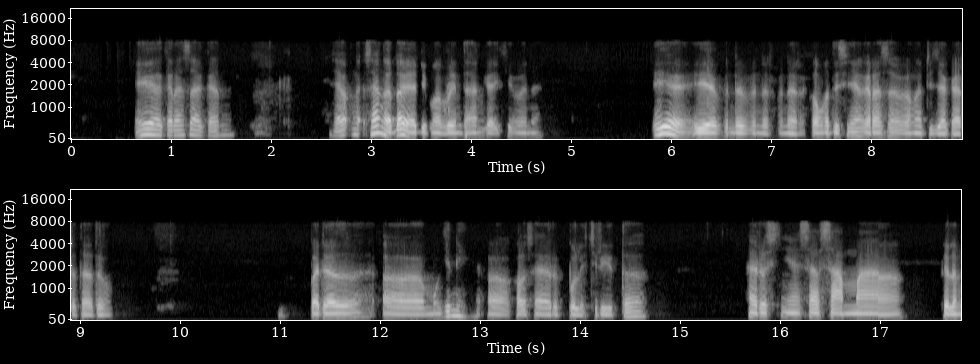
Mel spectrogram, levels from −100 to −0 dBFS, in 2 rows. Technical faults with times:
15.33-16.99 section at the wrong speed

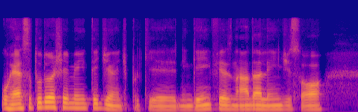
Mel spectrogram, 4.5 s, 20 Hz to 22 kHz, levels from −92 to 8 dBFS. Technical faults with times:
none

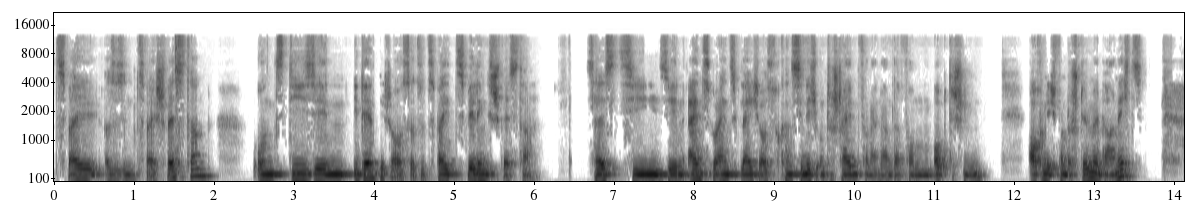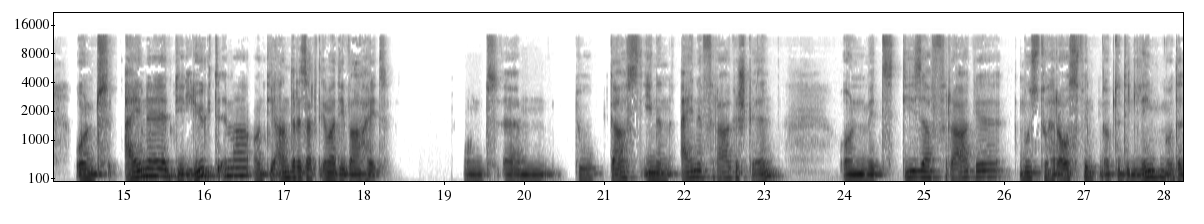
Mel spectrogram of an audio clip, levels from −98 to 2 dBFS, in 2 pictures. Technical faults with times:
1.52-1.54 DAB burbling

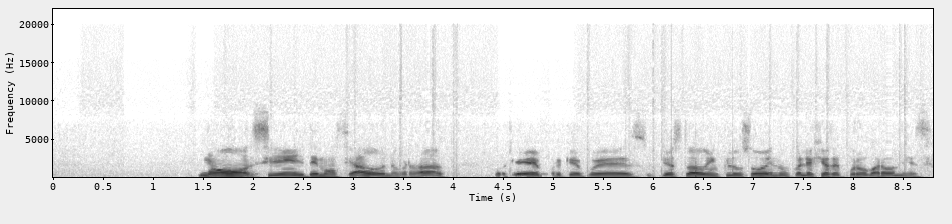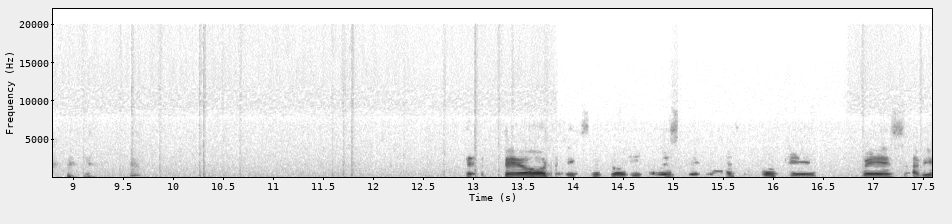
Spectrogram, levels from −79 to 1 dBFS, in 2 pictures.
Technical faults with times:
3.75-3.79 short concealed packet loss
4.46-5.04 speech suppressed in double talk
4.90-4.96 other side's voice leaking through
5.82-6.80 CD scratch ticks
6.95-6.99 short concealed packet loss
8.35-8.41 short concealed packet loss
13.91-16.45 speech suppressed in double talk

